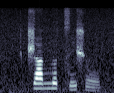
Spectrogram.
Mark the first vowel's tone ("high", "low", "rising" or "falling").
high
